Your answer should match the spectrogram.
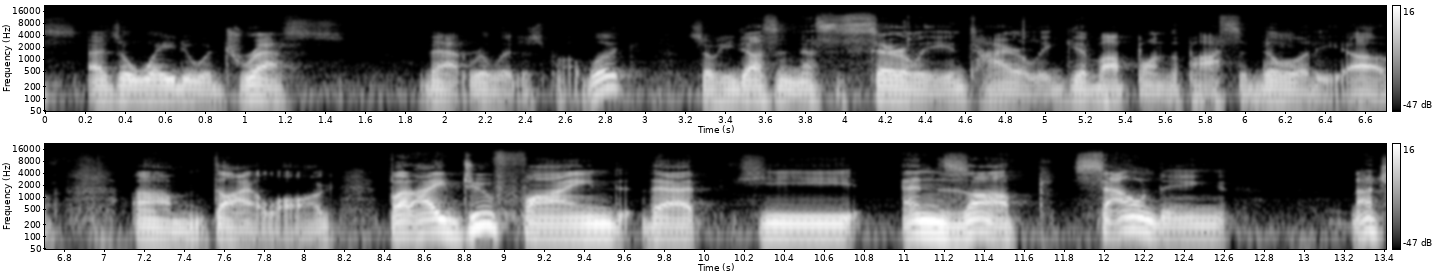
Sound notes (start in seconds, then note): none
